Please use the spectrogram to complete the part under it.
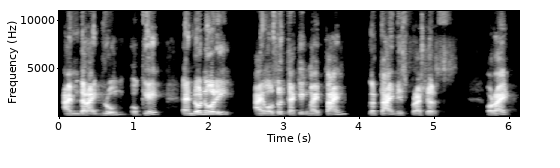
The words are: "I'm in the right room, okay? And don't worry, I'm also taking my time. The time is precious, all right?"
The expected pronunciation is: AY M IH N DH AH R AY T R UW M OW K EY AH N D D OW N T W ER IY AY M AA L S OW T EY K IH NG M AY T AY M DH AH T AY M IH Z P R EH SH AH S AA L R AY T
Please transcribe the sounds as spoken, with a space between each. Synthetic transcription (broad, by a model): AY M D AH R AY T R UW M OW K EY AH N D D OW N T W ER IY AY M AA L S OW T EY K IH NG M AY T AY M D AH T AY M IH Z P R EH SH AH S AA L R AY T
